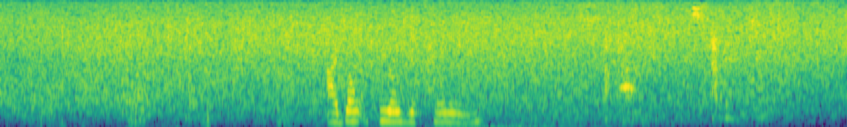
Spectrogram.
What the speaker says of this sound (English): Oh no! A storm! I think it's just rain. Yeah, it's heavy rain.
